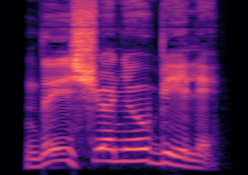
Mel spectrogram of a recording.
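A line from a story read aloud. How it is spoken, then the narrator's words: Hoarse rasp. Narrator (Russian): прохрипел Попов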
